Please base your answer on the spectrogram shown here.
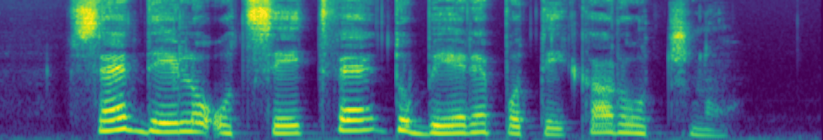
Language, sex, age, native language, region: Slovenian, female, 30-49, Slovenian, Pomurje region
